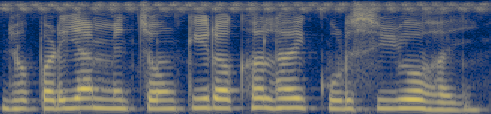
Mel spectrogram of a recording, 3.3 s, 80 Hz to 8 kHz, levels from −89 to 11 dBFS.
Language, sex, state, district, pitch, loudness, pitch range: Magahi, female, Jharkhand, Palamu, 225 Hz, -15 LUFS, 220-240 Hz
